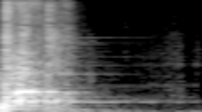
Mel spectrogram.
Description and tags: Moving metal objects
chaotic, clatter, crash, objects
